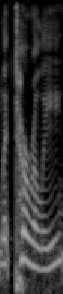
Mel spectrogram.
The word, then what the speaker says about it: literally: But uh we say literally with the flap, not literally, literally. That the flap It's called flap when you reduce the sound to a d sound.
